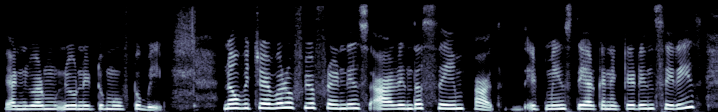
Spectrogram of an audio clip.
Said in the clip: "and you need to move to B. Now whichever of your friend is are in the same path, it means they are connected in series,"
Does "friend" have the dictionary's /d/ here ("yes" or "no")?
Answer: yes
